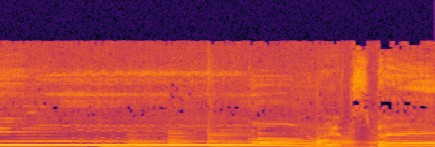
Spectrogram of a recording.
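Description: A female jazz vocalist holds one long note with wide vibrato over piano and bass accompaniment, then slides down in pitch about three seconds in before starting a new note near the end.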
